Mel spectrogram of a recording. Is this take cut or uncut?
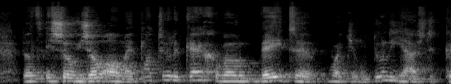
cut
